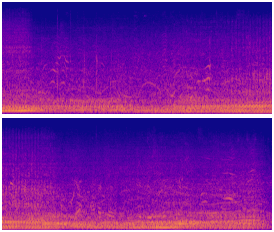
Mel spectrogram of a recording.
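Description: Demolition derby cars' engines running steadily at low speed, with voices of people around the arena mixed in.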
